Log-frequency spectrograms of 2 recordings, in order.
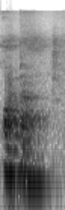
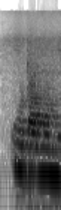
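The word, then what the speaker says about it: autumn: অনুরূপভাবে এটা হচ্ছে হাইম, এটা হচ্ছে কোলাম, এটা কোলামুন না কোলাম, আর এটা হচ্ছে অটাম, ওটামুন না অটাম।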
